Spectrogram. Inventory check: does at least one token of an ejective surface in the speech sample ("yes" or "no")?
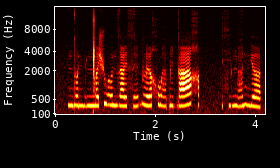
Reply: no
